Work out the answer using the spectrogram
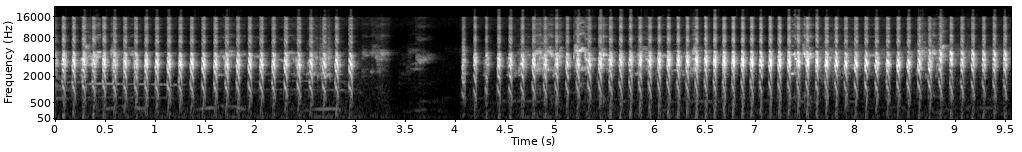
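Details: A very active collared kingfisher, used as a tutor recording for lovebirds, gives a fast, steady stream of harsh, high repeated notes, several each second, broken once by a brief near-silent gap.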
